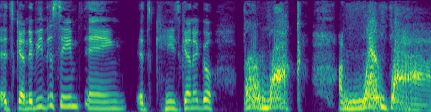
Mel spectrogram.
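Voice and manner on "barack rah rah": hammy, creaky, rough, blustering rant. Mocking how a wrestling promo always goes: hammy Paul Heyman rant. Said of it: "he's just gonna be the hammiest ham man in the world".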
